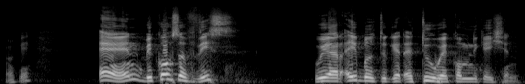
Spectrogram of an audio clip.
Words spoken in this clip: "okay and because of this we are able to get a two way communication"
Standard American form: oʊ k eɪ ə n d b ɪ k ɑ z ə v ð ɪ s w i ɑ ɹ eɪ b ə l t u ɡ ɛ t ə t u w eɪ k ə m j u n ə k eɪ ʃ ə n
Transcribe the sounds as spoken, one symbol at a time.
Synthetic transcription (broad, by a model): oʊ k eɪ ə n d b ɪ k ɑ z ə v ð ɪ s w i ɑ ɹ eɪ b ə l t u ɡ ɛ t ə t u w eɪ k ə m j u n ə k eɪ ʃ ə n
